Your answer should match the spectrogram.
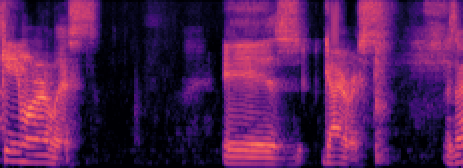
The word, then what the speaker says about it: Gyrus: Assuming that's what the game was called in Japan, it's Gyrus because they don't have a soft G sound.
